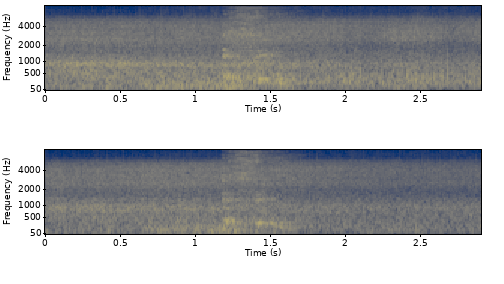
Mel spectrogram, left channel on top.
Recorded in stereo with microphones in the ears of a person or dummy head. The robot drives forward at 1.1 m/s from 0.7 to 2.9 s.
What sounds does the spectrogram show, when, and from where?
1.2 s a cough: 45° right (ahead or behind), 2.5 m; by 1.7 s 55° right (ahead or behind), 1.9 m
